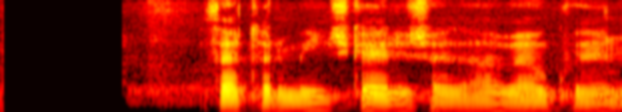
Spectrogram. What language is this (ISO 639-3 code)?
isl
